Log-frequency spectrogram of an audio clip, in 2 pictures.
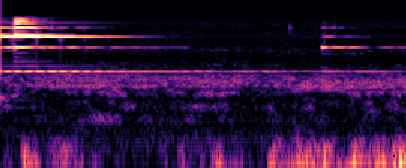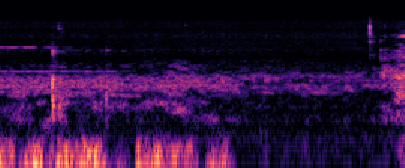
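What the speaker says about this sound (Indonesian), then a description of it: "lonceng berbunyi." A bright bell-like ding rings out at the start and fades, with a couple of softer chimes later over low rumbling background noise.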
